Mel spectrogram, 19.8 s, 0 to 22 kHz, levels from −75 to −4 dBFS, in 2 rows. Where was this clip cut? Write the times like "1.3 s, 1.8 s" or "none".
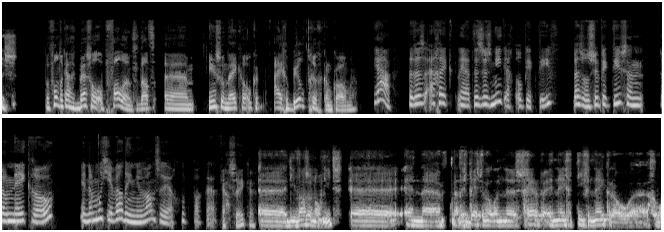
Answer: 9.7 s, 13.7 s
